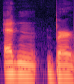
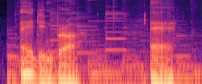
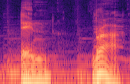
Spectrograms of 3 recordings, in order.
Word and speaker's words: Edinburgh: So, an anonymous texter said, "I pronounced Edenberg wrong."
